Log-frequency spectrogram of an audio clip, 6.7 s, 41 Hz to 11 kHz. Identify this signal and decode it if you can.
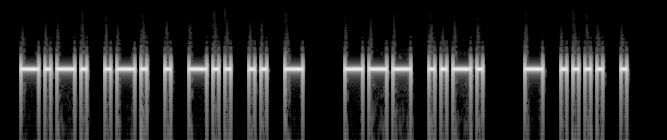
Morse code, heard as a keyed tone, about 20 wpm, 700 Hz. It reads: CREDIT OF THE
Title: Sentences with 9-Word Phrases - Spoken Beginning - 20wpm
